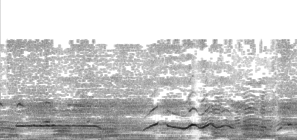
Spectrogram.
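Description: Live band playing on stage through a PA, with a crowd shouting and singing along and a high, wavering lead line on top. The bass end drops out about three seconds in, leaving the upper parts and the crowd.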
